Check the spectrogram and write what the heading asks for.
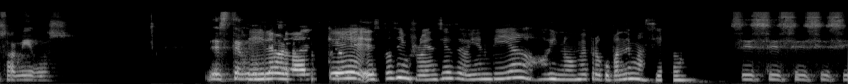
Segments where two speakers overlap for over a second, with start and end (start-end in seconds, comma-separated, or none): none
